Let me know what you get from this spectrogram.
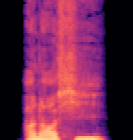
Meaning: anarchy
- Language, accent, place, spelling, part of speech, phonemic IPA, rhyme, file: German, Germany, Berlin, Anarchie, noun, /anaʁˈçiː/, -iː, De-Anarchie.ogg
